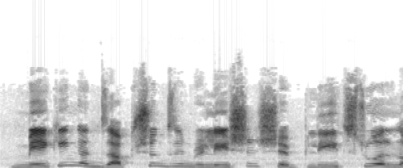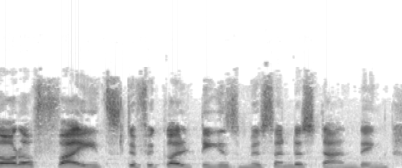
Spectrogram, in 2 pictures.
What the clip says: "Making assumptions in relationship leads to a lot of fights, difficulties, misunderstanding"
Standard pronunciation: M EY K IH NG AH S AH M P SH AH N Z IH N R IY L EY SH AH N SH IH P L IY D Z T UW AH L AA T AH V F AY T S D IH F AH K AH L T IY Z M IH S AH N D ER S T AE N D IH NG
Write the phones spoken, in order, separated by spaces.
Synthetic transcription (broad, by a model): M EY K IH NG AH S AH P SH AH N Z IH N R IY L EY SH AH N SH IH P L IY D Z T UW AH L AA T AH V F AY T S D IH F AH K AH L T IY Z M IH S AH N D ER S T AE N D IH NG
